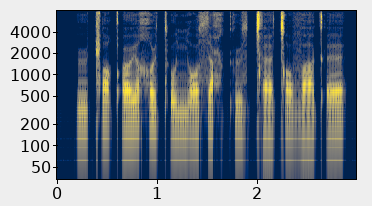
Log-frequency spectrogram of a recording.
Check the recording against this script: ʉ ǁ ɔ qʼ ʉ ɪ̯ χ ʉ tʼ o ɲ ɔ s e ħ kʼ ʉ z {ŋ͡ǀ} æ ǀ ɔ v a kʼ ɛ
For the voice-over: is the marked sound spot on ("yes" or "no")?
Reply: no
